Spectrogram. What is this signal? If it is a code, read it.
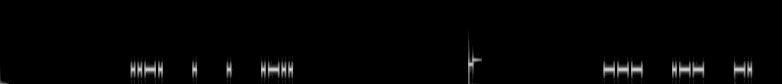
Morse code, heard as a keyed tone, about 34 wpm, spaced as for 20 wpm, 690 Hz. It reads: FEEL OWN
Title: 3x Character Spacing - Top 500 Words - 35wpm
